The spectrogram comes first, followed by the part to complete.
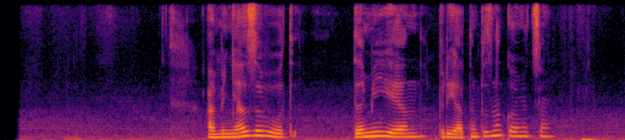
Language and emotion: Russian, positive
